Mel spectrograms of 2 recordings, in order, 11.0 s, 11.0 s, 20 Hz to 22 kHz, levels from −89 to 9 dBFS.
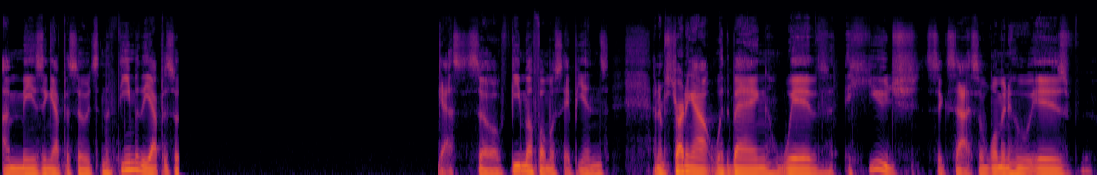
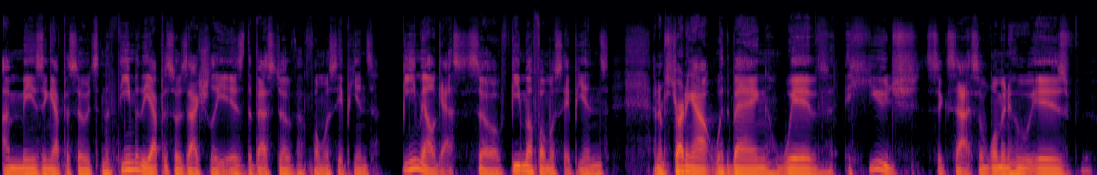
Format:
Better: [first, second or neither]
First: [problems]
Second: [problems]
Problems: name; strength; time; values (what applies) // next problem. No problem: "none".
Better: second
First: audio cutting out; at 2 s for 2.5 s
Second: none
